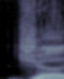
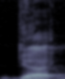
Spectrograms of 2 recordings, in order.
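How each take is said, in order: First: The consonant is a soft, wet j sound. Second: The consonant is a hard, dry g sound. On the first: This is how Levantines say it. "orang-orang Syam basah" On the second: This is how Egyptians say it. "orang-orang Mesir rata-rata kering jimnya, bahkan mirip G"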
